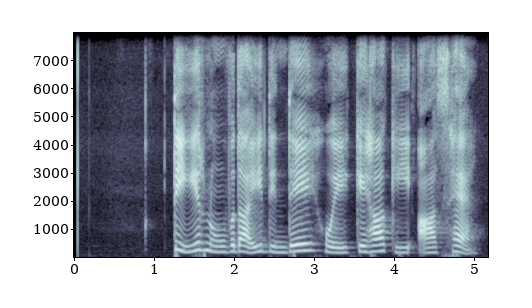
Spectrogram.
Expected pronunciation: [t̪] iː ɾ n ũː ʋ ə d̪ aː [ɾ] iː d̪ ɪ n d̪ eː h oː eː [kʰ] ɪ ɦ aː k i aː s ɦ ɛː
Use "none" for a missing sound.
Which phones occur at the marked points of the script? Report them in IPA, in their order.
t̪, none, k

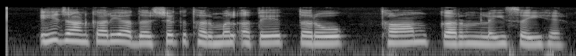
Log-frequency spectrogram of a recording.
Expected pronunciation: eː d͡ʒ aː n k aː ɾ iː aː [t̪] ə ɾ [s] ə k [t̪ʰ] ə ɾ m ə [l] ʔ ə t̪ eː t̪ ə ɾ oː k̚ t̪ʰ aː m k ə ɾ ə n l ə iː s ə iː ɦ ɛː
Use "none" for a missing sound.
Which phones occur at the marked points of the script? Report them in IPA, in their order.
d̪, ʃ, t̪ʰ, l

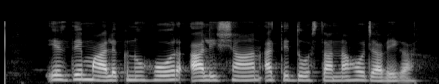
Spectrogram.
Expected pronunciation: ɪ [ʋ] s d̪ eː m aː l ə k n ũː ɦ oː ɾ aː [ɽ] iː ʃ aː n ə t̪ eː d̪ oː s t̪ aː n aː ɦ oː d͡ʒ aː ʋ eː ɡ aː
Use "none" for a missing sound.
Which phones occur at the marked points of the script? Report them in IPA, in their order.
none, l

